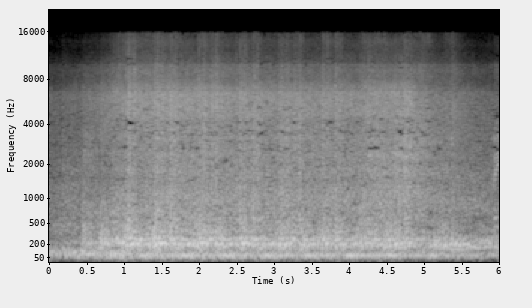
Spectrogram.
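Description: A train rumbles across the railway directly overhead while the listener stands beneath the tracks: a steady, loud, broadband roar with a rolling low end and faint clatter that holds for about six seconds. No one speaks.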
